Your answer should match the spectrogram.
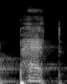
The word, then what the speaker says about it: pet: Quando ela fala pet, vocês podem perceber que o T nem sai, é como se ela falasse só pé.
